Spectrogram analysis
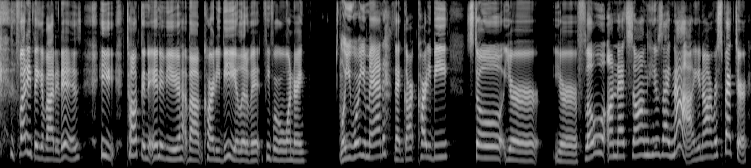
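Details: Adult speaker; normal speech.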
